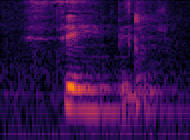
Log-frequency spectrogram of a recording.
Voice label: "table", Mokilese

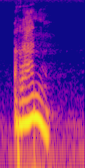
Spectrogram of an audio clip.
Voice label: "ran(u)", Wamesa

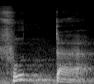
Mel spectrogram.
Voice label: "grande", Tsesungun

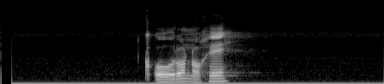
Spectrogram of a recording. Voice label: complete, achi

